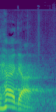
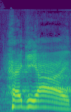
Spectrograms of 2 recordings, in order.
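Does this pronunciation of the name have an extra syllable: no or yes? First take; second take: No; Yes. First: The name is said without an extra syllable. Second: The name is said with an extra syllable. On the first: It is the common pronunciation. "our Bible drill people say Haggai" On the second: It reflects a regional habit of adding syllables. "the extra syllable that is added"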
